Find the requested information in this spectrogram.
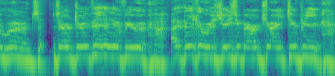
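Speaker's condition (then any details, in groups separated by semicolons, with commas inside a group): Cerebral palsy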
